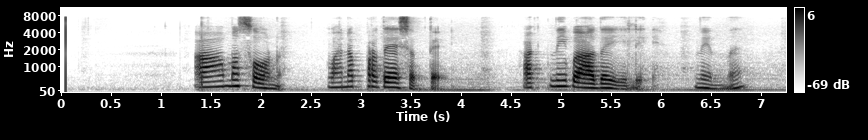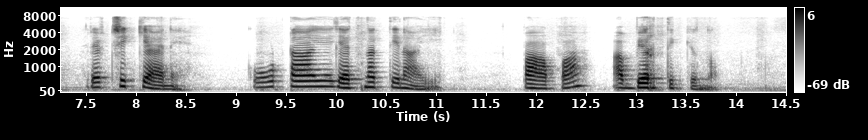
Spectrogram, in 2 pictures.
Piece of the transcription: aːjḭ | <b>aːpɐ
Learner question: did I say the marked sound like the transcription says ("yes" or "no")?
no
